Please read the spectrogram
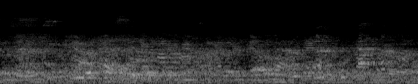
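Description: Audience chatter in a recital hall: many overlapping voices talking at once at a steady level, with no single speaker standing out.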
